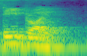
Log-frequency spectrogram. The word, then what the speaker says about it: de Broglie: तो डी ब्रॉय जो scientist थे, फ्रेंच साइंटिस्ट हैं, लुइस डी ब्रॉय, ब्रॉगली नहीं, इनका प्रोनाउंसिएशन होता है डी ब्रॉय।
